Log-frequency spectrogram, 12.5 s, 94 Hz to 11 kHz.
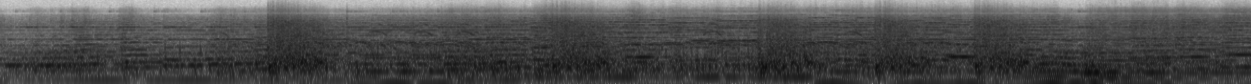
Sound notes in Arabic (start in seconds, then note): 2.4 موسيقى مثيرة; 2.5 أصوات البنادق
